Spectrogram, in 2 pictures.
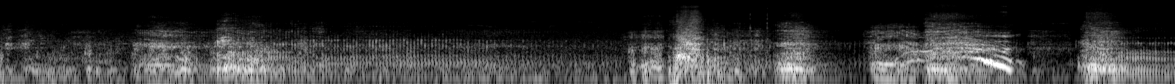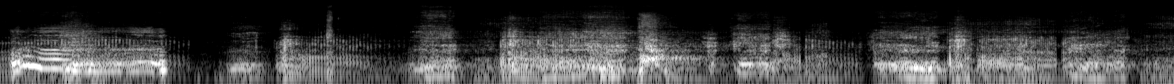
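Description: Big cats roaring and growling: a series of loud calls with short pauses between them, several sliding down in pitch.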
